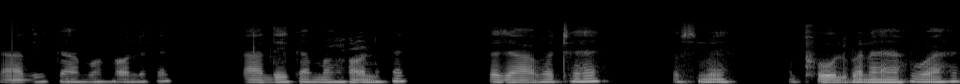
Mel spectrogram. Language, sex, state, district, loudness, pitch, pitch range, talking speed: Hindi, male, Bihar, Begusarai, -34 LUFS, 115 Hz, 105-120 Hz, 95 wpm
